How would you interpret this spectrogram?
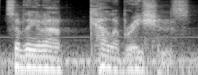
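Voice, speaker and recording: A man voicing a grave, courteous alien military leader in a video game, measured and formal. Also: mid-range voice, gravelly, background noise, close to an everyday voice. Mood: grave, polite.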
